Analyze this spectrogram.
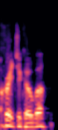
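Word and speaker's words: Krejčíková: Like, Krejcikova. – Krejcikova.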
